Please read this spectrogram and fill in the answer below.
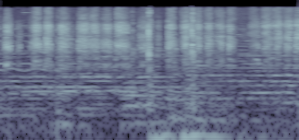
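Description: Paint marker tip rubbing back and forth on paper in quick, repeated strokes.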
